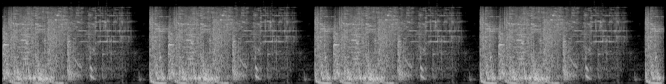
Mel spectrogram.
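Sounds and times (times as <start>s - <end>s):
gun loop: 0.0s - 6.6s.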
